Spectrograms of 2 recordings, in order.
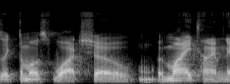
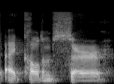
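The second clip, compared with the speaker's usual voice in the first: ordinary delivery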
